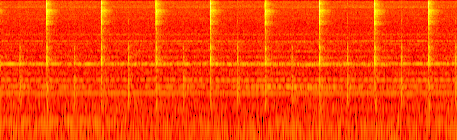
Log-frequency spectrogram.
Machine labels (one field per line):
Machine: valve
